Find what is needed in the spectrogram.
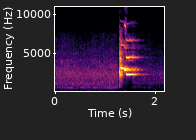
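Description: Alexandrine parakeet giving one short, loud call a little past the middle, over a steady background hiss.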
